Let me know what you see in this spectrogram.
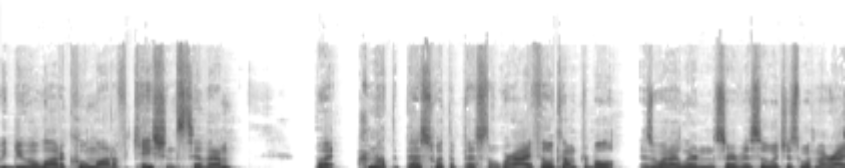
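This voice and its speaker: A man talks in a normal speaking voice at a moderate pace. The recording is very clean and dry, close with no echo, over a silent background. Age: 20s. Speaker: gunsmith and gun shop owner, military veteran. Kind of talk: casual chat.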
